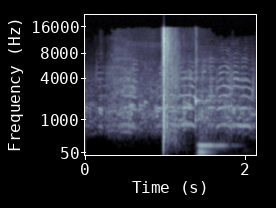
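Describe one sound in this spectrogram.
A rifle shot cracks.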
